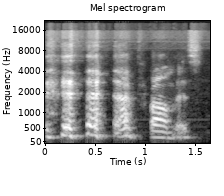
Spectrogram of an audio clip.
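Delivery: I promise, slow, through a laugh. Real, not acted. Host repeating her promise to a viewer, laughing slowly.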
